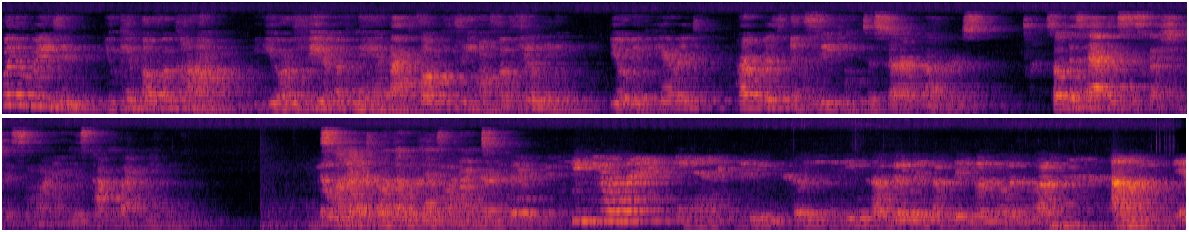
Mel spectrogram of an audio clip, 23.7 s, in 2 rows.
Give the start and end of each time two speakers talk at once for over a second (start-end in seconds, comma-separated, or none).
15.0-16.8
